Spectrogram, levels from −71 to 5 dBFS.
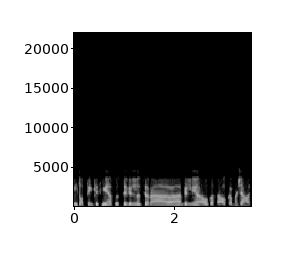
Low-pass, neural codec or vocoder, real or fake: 7.2 kHz; none; real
